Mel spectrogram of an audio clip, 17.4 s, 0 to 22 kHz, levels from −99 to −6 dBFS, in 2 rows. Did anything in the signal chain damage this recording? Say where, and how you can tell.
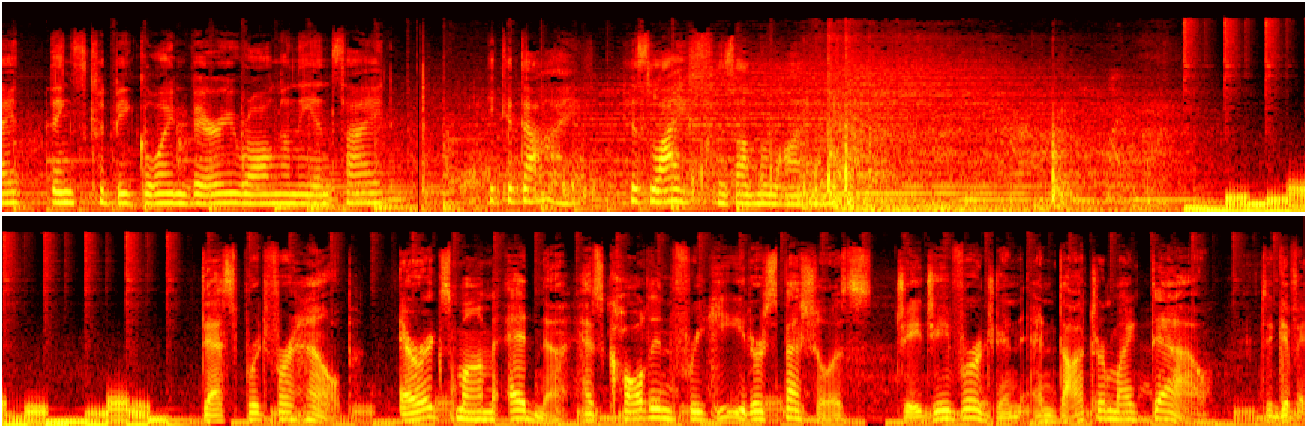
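Yes. Two brief dropouts to digital silence occur, one from 2.77 to 2.80 s lasting about 23 ms and a shorter one of about 15 ms at 15.31 s. The sound stops abruptly and resumes just as abruptly, with no fade at either edge. This points to the wireless transport stage, most likely a Bluetooth stall: interference delayed packets on the link, the receiving buffer emptied, and output stayed silent until the retransmitted packets arrived.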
